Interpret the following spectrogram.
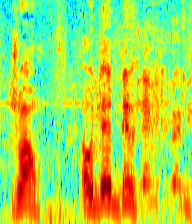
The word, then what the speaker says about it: João: But how do you actually pronounce it? João, yeah, we have. Portuguese is.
